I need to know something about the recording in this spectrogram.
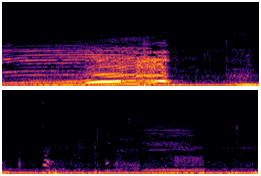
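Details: Beefmaster first-calf cows with their calves: a long, loud moo rising in pitch and then breaking off, followed by a quieter, shorter low moo, with a steady low rumble beneath.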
